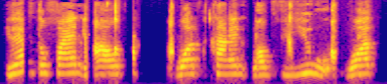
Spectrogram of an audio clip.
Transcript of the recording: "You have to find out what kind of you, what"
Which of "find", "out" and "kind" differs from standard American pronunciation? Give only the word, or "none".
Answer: none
